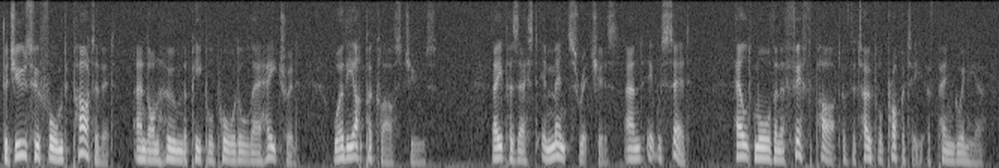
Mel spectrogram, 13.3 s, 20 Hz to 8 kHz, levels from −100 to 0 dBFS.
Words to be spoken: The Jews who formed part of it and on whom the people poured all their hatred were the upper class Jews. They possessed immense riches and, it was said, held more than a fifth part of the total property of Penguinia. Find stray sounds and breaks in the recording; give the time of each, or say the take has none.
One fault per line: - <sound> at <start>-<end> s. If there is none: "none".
none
